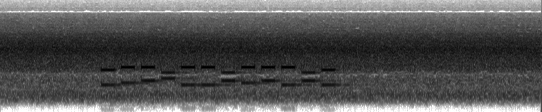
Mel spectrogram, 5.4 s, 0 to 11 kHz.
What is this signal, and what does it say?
DTMF, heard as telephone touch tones, dialled by machine, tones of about 130 ms, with phone line noise. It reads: 269*33769372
